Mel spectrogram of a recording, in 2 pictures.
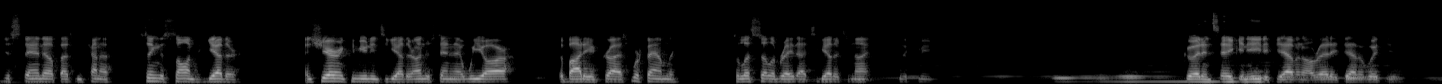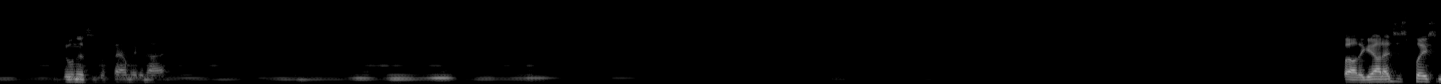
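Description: A man speaks calmly and with feeling into a microphone.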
